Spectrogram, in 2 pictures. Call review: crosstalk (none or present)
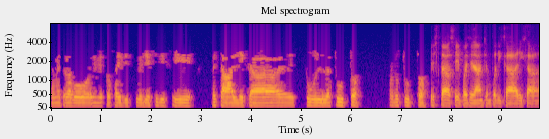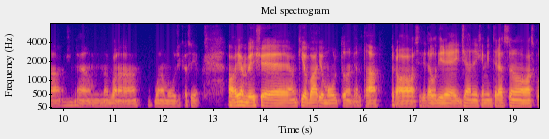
none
